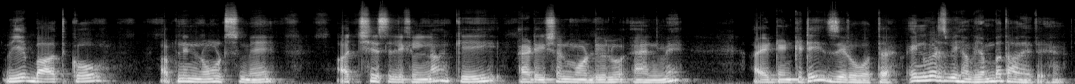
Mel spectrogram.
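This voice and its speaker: A man's voice: medium pitch, measured pace, warm tone. A man teaching maths step by step, checking in with his students as he explains. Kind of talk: classroom lecture.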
